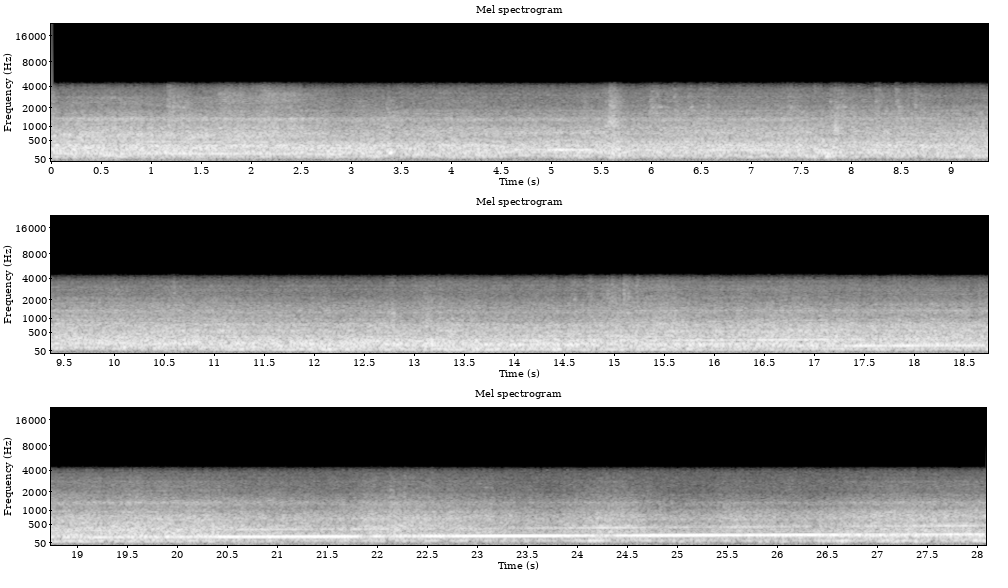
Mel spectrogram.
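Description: Tram in motion, heard on board: steady running and rolling noise, with the traction motor's whine rising in pitch from about halfway through as the tram picks up speed.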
